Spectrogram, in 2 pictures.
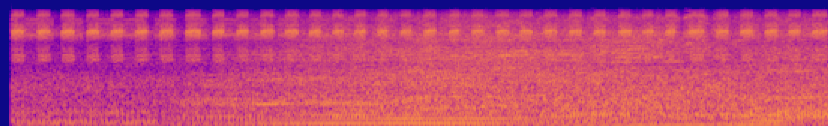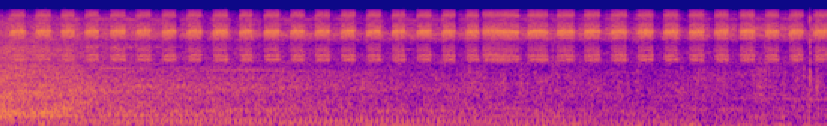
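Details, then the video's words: Cicada singing in Corsica: a loud, high, sizzling buzz pulsed steadily about three times per second throughout, with a low engine-like rumble underneath during the first half. "cicada! eigale!"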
